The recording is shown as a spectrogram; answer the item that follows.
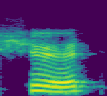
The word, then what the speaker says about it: should: to show you something in the words wood could and should the l is silent yeah it's not sound it's wood i'm joined in either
